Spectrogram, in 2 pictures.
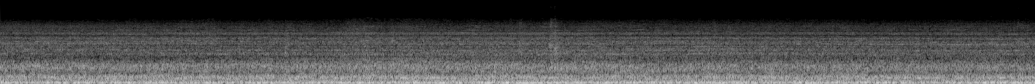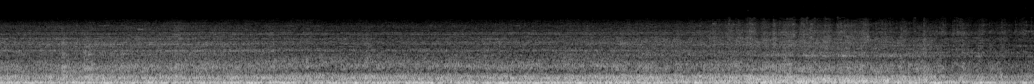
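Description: A train passing close by: a steady, loud rumble of its wagons running over the rails.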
